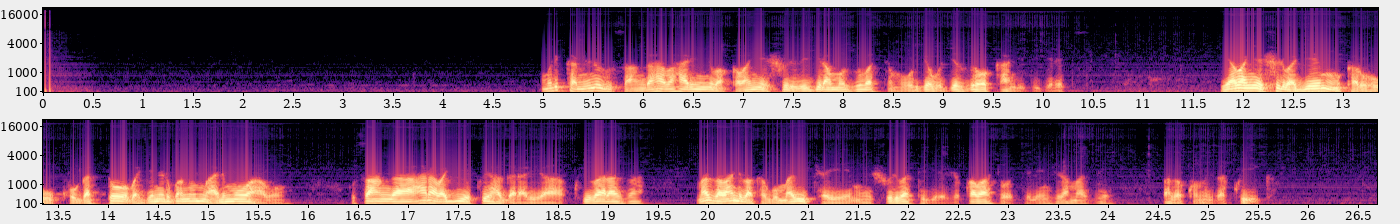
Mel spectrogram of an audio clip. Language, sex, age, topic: Kinyarwanda, male, 36-49, education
